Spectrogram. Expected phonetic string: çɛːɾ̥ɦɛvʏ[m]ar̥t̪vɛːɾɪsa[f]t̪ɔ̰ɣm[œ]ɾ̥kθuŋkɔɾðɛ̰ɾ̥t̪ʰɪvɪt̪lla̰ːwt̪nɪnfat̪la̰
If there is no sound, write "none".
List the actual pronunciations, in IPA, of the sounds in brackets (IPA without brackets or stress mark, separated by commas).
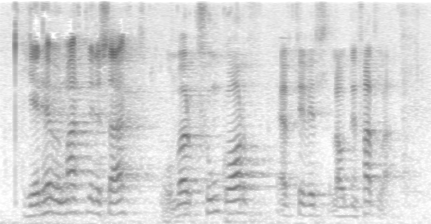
m, x, œ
